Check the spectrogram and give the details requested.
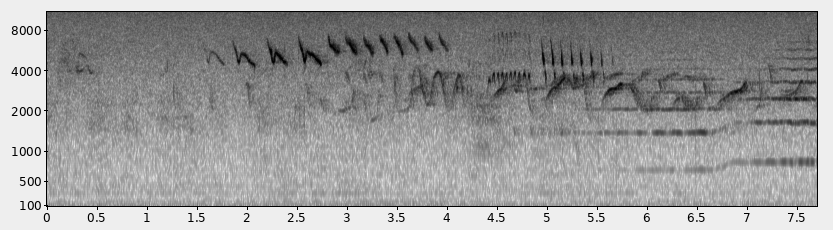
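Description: Faint birdsong: runs of quick, high chirps and a rapid trill. Near the end, soft held string notes of music begin underneath.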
